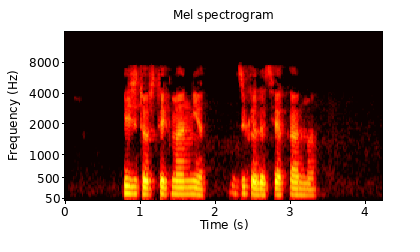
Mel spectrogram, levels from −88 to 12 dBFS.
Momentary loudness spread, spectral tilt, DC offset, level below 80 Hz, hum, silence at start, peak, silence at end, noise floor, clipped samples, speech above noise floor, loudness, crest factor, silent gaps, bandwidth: 13 LU; -6.5 dB/octave; under 0.1%; -58 dBFS; none; 0.75 s; -2 dBFS; 0.9 s; -75 dBFS; under 0.1%; 58 dB; -19 LUFS; 18 dB; none; 7.6 kHz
